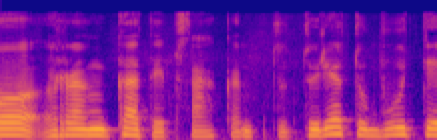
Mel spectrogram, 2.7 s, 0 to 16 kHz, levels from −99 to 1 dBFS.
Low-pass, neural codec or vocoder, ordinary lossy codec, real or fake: 10.8 kHz; none; MP3, 96 kbps; real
